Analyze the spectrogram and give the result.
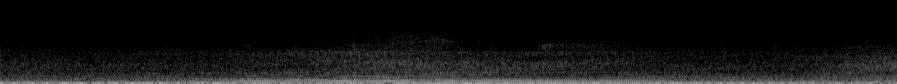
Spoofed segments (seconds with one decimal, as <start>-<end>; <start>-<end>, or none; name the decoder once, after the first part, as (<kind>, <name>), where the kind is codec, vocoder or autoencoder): none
